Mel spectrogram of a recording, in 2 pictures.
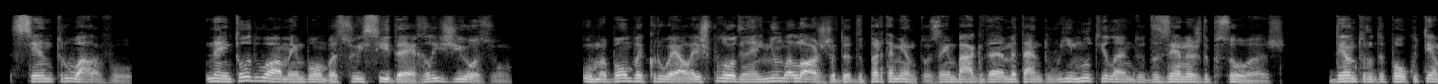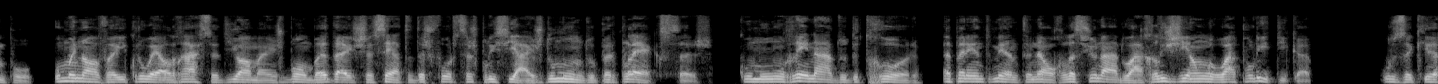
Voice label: Portuguese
